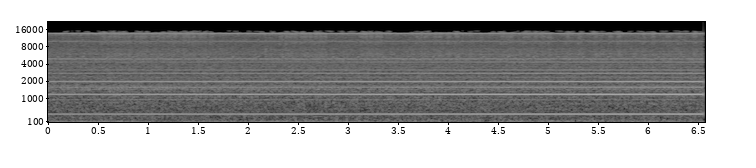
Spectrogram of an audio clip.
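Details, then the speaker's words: Emerson R-156 electrodynamic speaker with new field coil, supply ramped slowly to energize field, 400 Hz generator tone: clean steady tone rising in amplitude, no buzz or rattle; working properly. "okay that's a great sign I think I'll just leave it there for now"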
